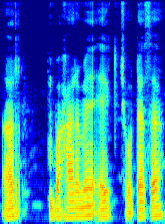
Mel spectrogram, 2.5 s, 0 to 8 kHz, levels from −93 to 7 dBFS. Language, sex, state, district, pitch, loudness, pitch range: Hindi, male, Chhattisgarh, Raipur, 105 Hz, -21 LUFS, 105-115 Hz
